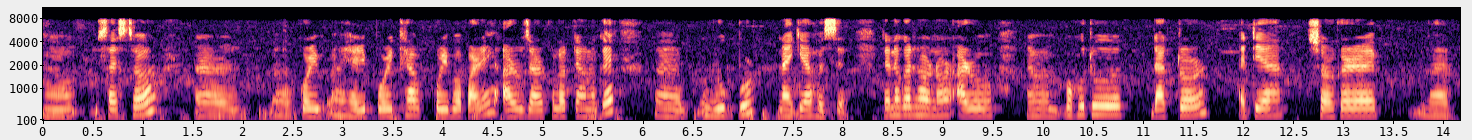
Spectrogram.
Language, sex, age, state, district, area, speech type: Assamese, female, 45-60, Assam, Dibrugarh, urban, spontaneous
